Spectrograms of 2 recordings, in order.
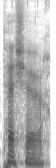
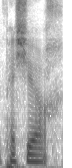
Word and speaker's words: pêcheur: Oui, pêcheur. – Yours was better, pêcheur. And the word for fisherman? – Pêcheur.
